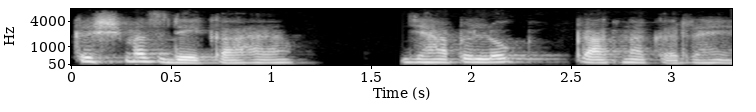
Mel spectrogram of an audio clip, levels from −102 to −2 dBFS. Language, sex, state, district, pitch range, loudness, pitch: Hindi, female, Uttar Pradesh, Gorakhpur, 145-170 Hz, -16 LUFS, 155 Hz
